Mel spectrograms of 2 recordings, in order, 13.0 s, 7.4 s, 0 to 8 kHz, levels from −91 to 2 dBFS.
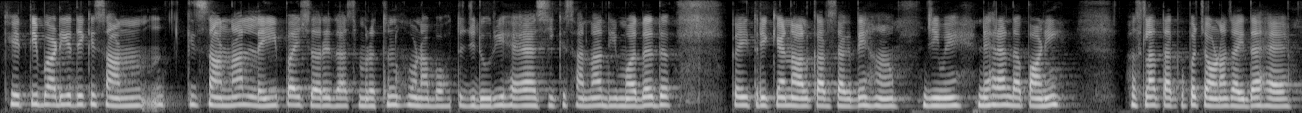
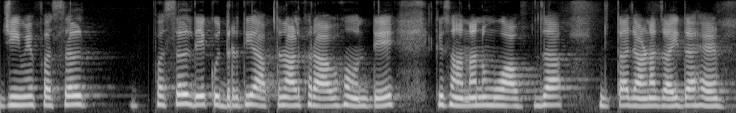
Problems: background sounds at intervals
